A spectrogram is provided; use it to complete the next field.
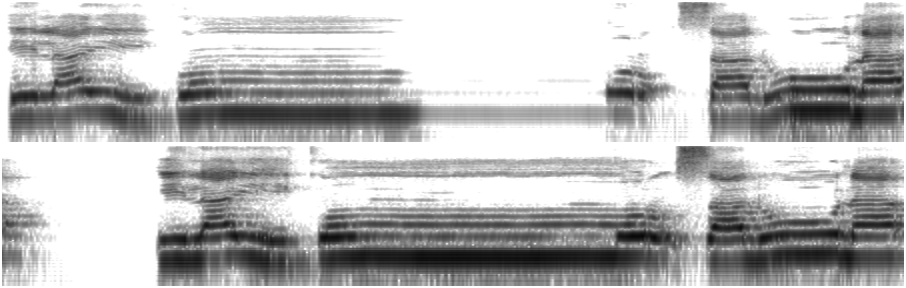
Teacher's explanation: جو میم ساکن ہے وہ دوسرے میم میں مل جاتا ہے، اور ملنے کی صورت میں تھوڑا دیری کے لیے، تھوڑا دیر کے لیے آواز کو ہمیں ناک کے بانسے میں لے جانا ہے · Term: ادغام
